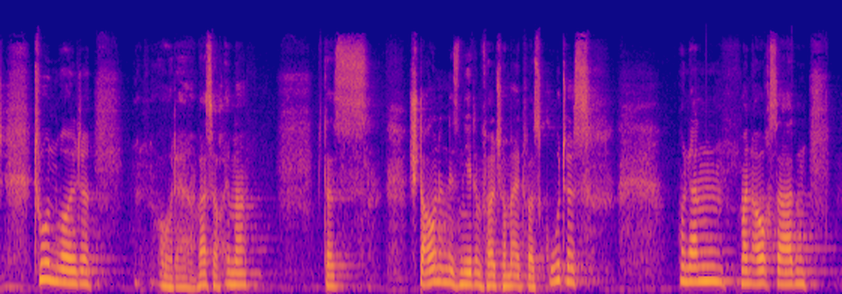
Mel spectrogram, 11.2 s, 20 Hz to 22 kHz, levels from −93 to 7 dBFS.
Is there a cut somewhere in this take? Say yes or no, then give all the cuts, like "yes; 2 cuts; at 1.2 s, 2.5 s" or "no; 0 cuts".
yes; 1 cut; at 9.9 s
